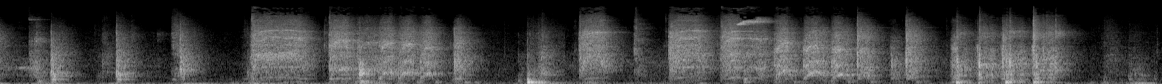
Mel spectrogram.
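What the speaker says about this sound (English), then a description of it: "So a few extra screws in." A cordless drill drives screws into plasterboard on an old ceiling, with repeated short bursts of whirring and thudding at irregular intervals, fairly close and loud.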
